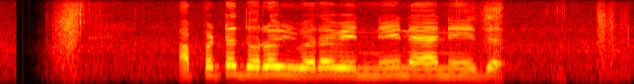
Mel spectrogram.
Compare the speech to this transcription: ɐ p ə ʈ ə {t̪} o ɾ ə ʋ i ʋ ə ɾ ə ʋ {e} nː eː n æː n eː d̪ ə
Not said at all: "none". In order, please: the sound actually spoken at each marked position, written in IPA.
d̪, e

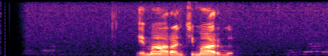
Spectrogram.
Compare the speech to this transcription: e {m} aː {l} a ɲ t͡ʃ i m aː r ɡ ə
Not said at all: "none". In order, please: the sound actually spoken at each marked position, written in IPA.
m, ɾ

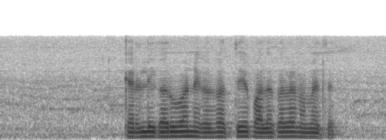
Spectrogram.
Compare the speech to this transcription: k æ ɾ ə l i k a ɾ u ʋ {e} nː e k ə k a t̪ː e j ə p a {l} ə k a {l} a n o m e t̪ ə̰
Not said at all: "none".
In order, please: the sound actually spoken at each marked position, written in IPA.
a, l, l

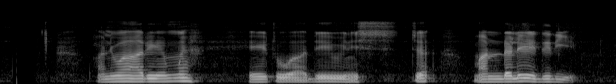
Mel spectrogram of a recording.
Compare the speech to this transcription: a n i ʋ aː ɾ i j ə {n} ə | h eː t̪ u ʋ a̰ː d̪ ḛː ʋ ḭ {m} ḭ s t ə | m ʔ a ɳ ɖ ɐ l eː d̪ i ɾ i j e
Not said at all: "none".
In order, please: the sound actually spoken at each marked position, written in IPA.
m, n

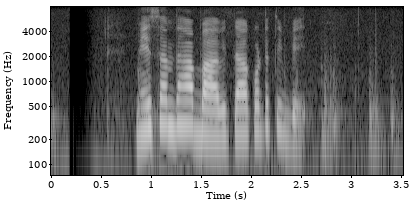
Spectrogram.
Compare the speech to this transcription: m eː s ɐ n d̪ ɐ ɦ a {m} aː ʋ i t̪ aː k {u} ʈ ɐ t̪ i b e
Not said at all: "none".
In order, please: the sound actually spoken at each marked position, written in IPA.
b, o

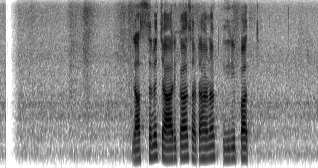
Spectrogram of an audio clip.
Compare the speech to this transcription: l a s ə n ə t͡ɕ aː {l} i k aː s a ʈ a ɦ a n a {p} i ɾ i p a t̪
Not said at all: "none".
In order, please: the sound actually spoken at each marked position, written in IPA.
ɾ, k

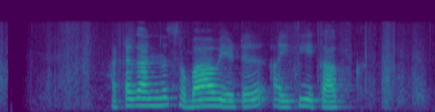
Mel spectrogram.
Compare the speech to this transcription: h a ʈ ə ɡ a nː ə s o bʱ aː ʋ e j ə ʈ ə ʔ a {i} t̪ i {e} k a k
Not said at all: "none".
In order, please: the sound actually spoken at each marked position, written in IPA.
j, e

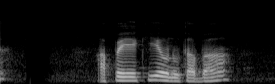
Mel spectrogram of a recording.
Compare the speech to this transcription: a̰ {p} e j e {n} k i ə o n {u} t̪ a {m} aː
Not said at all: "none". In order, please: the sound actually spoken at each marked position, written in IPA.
p, none, u, b

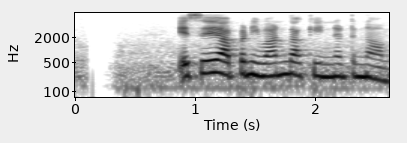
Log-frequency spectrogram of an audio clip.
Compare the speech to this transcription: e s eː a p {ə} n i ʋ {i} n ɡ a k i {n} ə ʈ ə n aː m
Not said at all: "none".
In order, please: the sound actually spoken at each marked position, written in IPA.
ə, a, nː

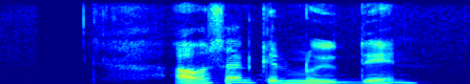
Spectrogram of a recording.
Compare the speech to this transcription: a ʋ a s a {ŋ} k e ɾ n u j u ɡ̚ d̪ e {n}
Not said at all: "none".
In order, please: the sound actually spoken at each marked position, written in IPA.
n, n

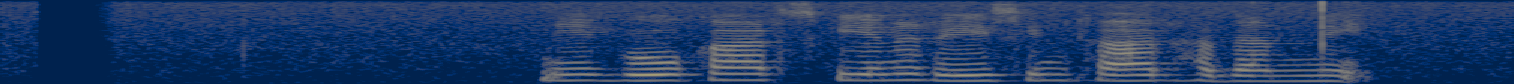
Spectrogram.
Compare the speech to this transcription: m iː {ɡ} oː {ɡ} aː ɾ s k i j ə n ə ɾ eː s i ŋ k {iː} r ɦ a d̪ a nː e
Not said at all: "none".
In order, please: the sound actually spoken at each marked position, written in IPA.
ɡ, k, aː

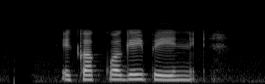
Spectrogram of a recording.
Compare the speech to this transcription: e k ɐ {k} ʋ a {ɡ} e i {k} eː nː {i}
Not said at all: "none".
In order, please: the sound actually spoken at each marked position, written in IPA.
k, ɡ, p, e

